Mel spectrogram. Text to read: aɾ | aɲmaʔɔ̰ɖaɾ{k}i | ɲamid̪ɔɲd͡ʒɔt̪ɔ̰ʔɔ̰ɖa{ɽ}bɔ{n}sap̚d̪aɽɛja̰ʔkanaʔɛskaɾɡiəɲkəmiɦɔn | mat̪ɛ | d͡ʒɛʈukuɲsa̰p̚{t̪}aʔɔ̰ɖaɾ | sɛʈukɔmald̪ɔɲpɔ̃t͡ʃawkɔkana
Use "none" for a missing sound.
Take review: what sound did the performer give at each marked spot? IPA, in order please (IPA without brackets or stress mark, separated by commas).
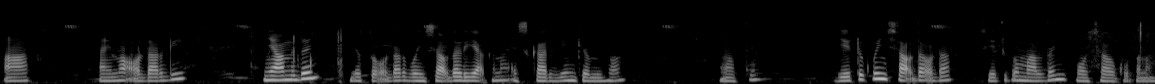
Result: ɡ, ɾ, ɲ, d̪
